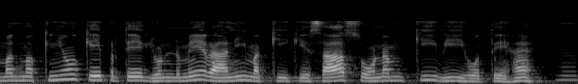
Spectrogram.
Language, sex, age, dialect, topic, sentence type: Hindi, male, 41-45, Kanauji Braj Bhasha, agriculture, statement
